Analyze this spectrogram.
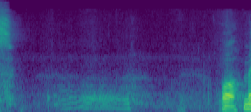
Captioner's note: moans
